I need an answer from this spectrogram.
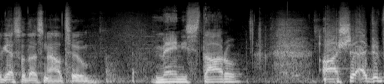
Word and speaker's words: Mannystotle: Mannystotle. Oh, shit, I did pronounce it wrong.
